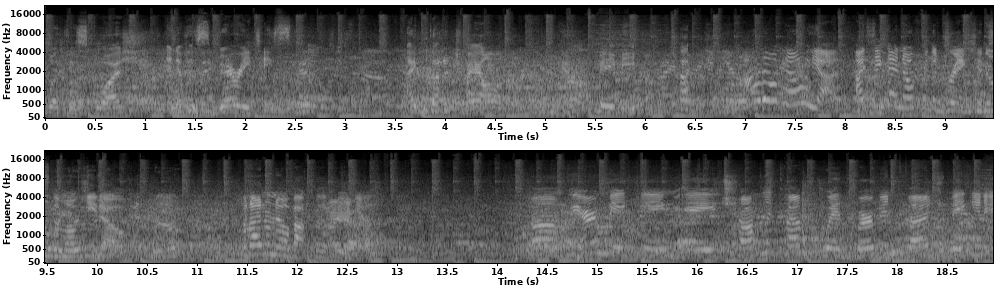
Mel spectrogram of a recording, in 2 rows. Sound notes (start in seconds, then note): 5.5 chuckling; 13.5 chattering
